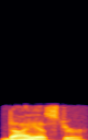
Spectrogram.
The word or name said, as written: diester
